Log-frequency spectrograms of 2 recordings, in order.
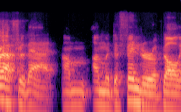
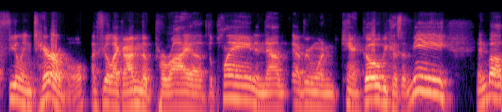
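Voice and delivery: usual speaking voice

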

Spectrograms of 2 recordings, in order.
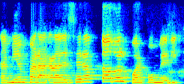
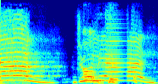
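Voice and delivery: high called names across the room; calling out; 9 semitones higher, much slower than usual. Real, not acted. Host calling the boys to come over, high calling voice.

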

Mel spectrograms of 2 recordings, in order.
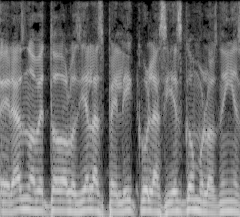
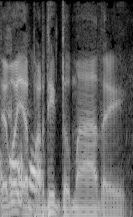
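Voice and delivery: slightly lowered film-quote voice; film character impression; 5 semitones lower than usual. Quoting the tuntún staring from the sidewalk, lightly voiced character impression. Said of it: "se le queda viendo y dice".

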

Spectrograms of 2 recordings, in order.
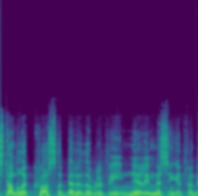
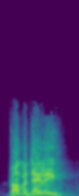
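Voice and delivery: shouted threat at gunpoint; tense gunpoint commands; 9 dB louder than usual. Acted. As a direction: bark the order, ready to fire. Gunpoint standoff.

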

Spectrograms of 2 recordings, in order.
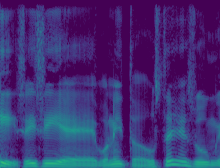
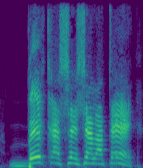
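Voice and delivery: mock Hungarian; 9 semitones higher, 5 dB louder, slower than usual. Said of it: "en Hungría, si a ti te dicen".

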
